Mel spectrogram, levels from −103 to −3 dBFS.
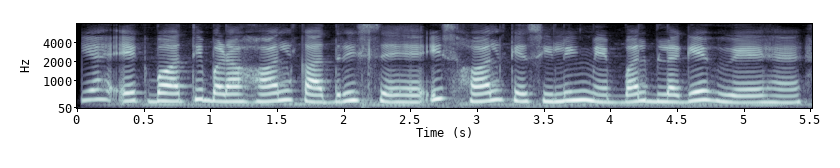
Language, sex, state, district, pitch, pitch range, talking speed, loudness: Hindi, female, Jharkhand, Garhwa, 270 Hz, 250-295 Hz, 195 wpm, -15 LUFS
